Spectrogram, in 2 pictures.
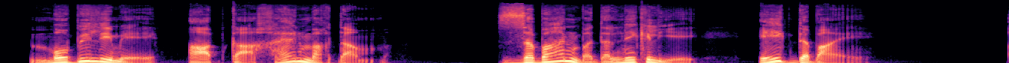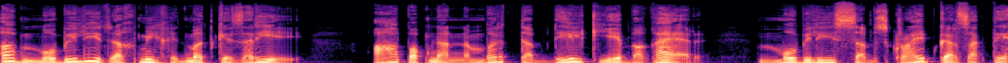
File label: Urdu Male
